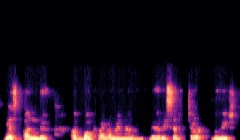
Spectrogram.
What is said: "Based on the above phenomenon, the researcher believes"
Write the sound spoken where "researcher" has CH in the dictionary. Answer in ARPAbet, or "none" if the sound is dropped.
CH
